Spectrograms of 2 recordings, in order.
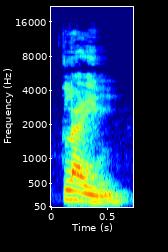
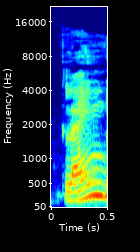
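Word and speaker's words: climb: उसी तरह से बॉम्ब, थम, लिम, क्लाइम, क्लाइंब नहीं बोलेंगे, क्लाइम, ठीक है, ये इसका उच्चारण नहीं होगा।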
